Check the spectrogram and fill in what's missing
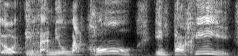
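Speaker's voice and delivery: exaggerated French pronunciation; French accent. Presenter mocking over-correct foreign names, in a French accent. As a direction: put on a showy French accent. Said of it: "like, French".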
